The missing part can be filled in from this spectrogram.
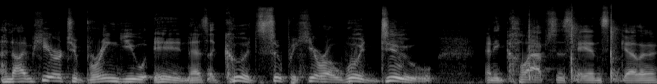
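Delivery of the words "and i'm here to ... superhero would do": slightly mocking tone, raised pitch. Voicing a hero who arrests a player character: almost mocking tone. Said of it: "in almost a mocking tone".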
